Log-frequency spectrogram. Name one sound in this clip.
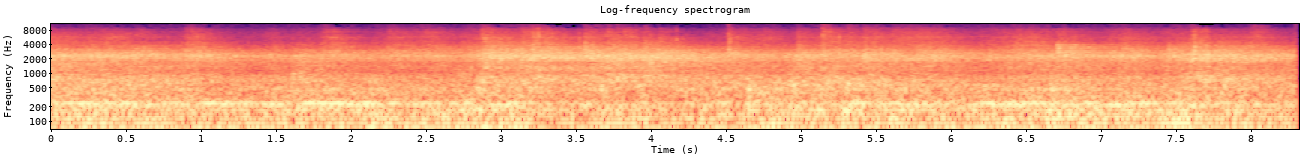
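Hockey sticks clack against a puck and each other.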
